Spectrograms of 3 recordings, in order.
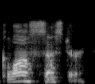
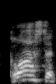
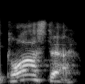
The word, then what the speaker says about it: Gloucester: I called it Gloucester because that's how it's spelled. And he corrected me immediately with that heavy Boston Irish accent. He said, "Gloucester, Tommy, Gloucester."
